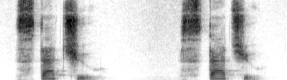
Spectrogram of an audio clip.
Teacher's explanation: When I see words like this with tu plus a vowel, like t u e or t u a as the second or third syllable, the t is pronounced chch like chicken and change ch.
